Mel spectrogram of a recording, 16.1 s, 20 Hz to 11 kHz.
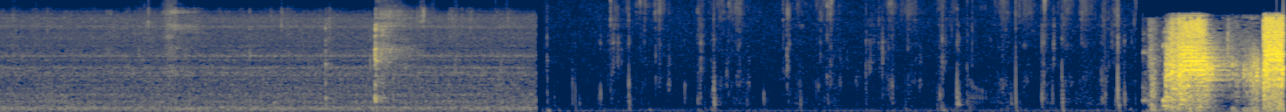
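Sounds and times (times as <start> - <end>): animal chewing food: 5.0 - 14.3.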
